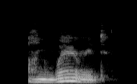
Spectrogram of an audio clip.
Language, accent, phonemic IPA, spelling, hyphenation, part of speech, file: English, Southern England, /ʌnˈwɪəɹid/, unwearied, un‧weari‧ed, adjective, LL-Q1860 (eng)-unwearied.wav
- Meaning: 1. Not wearied, not tired 2. Never tiring; tireless 3. Not stopping; persistent, relentless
